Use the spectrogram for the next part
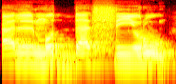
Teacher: ثا کو نرم پڑھیں گے کیونکہ نرم حروف میں سے ہے، اور را کو پر پڑھیں گے کیونکہ را کے اوپر پیش ہے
